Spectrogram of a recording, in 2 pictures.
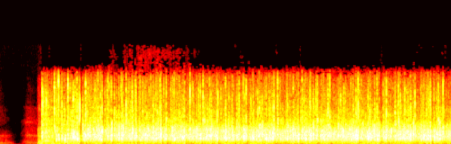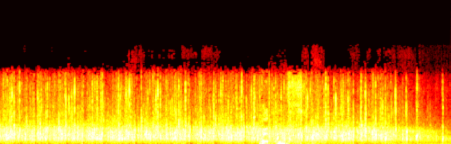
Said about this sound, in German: Dafür gibt es Applaus von den Koalitionskollegen.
